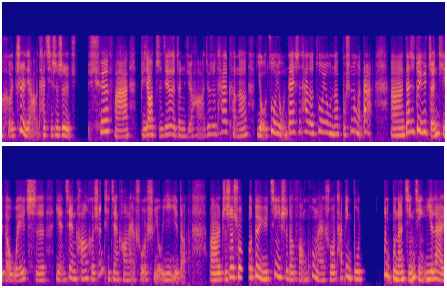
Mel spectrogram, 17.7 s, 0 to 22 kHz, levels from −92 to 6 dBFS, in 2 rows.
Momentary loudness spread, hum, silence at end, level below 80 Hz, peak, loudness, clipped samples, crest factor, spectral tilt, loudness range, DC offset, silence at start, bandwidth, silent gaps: 11 LU; none; 0 s; -66 dBFS; -6 dBFS; -24 LUFS; under 0.1%; 20 dB; -3 dB/octave; 3 LU; under 0.1%; 0 s; 8.4 kHz; none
